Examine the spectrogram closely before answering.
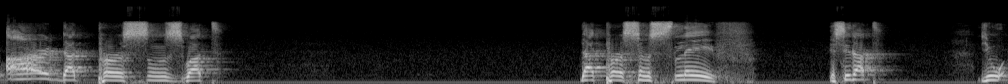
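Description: A man preaches with animation into a microphone, his voice rising and pausing between phrases.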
